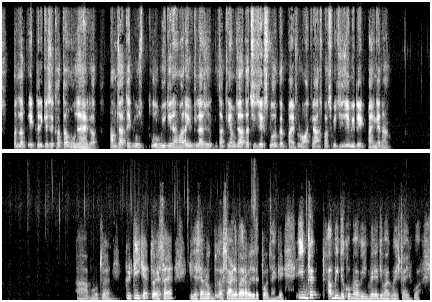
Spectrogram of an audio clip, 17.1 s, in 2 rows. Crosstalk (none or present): none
